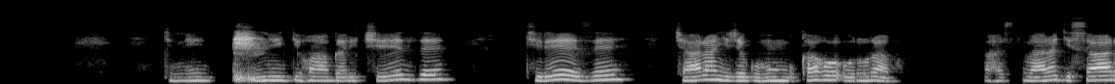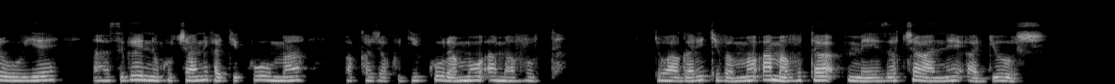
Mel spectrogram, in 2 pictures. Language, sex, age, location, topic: Kinyarwanda, male, 50+, Musanze, agriculture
